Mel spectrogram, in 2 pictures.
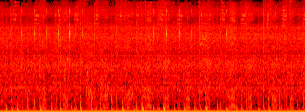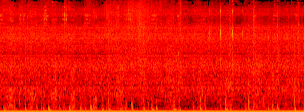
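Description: Horse hooves thud rapidly on grass and dirt at a gallop.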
